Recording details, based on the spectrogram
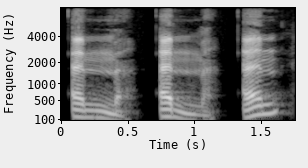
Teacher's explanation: M, elle a le contact entre les lèvres. M, M, M. Et elle a le son également qui sort au niveau de la cloison nasale, qui sort dans le nez. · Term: mim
